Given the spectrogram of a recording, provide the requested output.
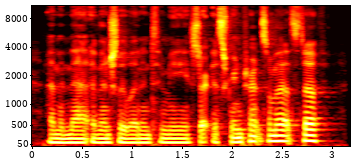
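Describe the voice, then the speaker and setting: Speaking very fast in a fairly low voice, a man with a Midwestern American accent comes through on a very clean recording with a silent background. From US Midwest, northern Indiana. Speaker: graphic designer and clothing brand founder. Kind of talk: casual chat.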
